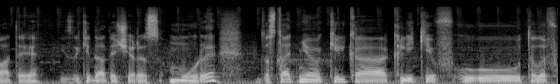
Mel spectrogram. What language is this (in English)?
Ukrainian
